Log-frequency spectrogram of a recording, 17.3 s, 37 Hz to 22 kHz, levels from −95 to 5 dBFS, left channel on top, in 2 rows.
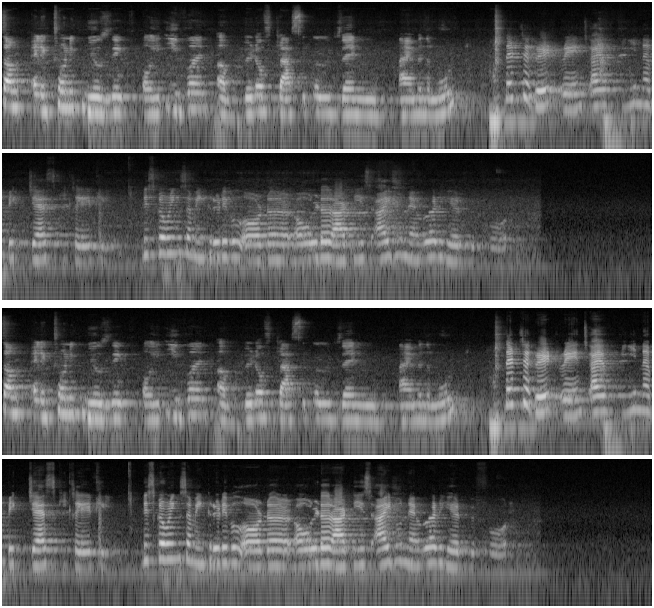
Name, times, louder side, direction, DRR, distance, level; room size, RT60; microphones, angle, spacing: voice 1, 0.0-1.6 1.9-3.9 4.2-5.0 5.3-6.0 6.5-6.7 8.0-8.1 13.4-13.5, left 3 dB, 25° left, 16 dB, 0.3 m, -26 dB
voice 2, 6.7-9.3 9.6-10.0 10.5-14.8 15.2-15.4, right 4 dB, 40° right, 11 dB, 0.5 m, -25 dB
11.0 x 5.0 x 7.7 m, 1.1 s
head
